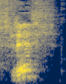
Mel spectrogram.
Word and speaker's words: Flyff: Da spricht man doch nicht Flive aus, du Vollidiot. Das heißt Fliff. Fly for fun.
